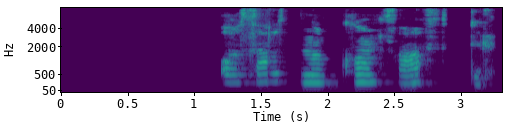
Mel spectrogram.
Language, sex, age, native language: Icelandic, male, 9, Icelandic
